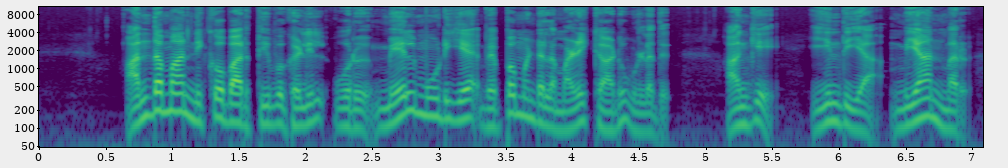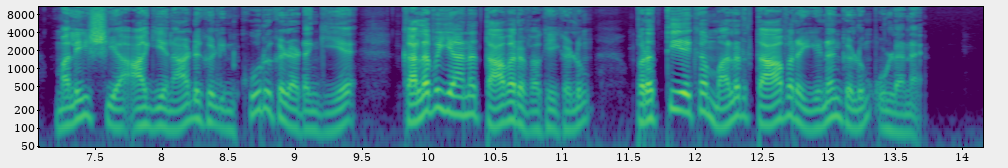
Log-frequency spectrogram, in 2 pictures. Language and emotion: Tamil, neutral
